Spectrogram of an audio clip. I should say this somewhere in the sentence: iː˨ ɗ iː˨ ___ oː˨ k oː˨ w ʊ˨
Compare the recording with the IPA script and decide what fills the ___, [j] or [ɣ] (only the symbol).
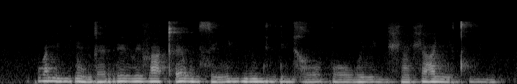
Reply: ɣ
